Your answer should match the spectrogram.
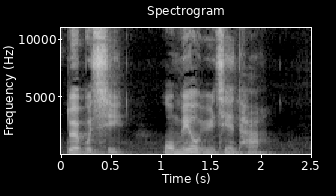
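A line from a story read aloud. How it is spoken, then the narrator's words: Cold, haughty reply. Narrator (Chinese): 盛气凌人的波多人，冷冷的回答说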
